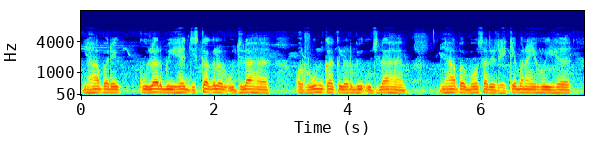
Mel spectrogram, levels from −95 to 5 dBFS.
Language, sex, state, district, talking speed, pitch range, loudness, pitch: Hindi, male, Jharkhand, Palamu, 200 wpm, 120-130 Hz, -15 LUFS, 125 Hz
